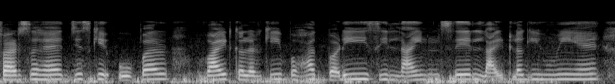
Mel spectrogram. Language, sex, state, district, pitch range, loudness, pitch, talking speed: Hindi, female, Uttar Pradesh, Lucknow, 195-235 Hz, -18 LUFS, 225 Hz, 145 wpm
